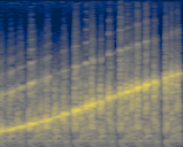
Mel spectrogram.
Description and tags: xilo-bones
Computer FX sounds like kid cymbals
